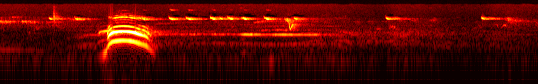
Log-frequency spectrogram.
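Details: California quail with a single strong, hoarse, arching call lasting about half a second, set against steady high twittering from small birds and a faint sustained tone.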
